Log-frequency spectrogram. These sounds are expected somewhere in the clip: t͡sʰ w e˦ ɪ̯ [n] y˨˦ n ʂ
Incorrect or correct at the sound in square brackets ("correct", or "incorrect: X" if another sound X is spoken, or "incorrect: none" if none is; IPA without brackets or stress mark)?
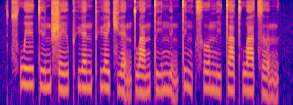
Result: incorrect: t̪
